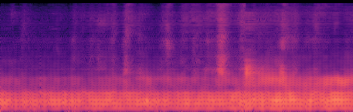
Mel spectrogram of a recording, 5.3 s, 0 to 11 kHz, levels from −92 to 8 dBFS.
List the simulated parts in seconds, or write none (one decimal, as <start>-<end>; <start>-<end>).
0.0-5.3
